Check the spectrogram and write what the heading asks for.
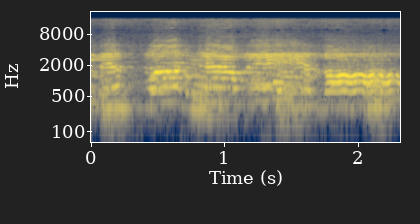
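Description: A 1920s jazz band record played on a wind-up acoustic gramophone from a shellac 78 rpm Brunswick disc. The lead melody line wavers with heavy vibrato over the band.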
